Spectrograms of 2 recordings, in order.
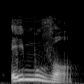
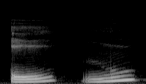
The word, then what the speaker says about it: émouvant: Émouvant. Final T not pronounced. A-N together. En. Émouvant.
